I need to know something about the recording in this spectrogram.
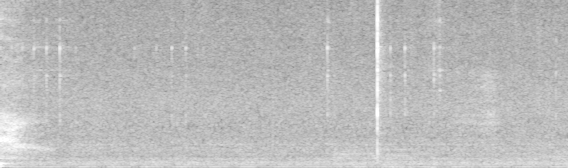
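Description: Metal parts click and clink as a hub is fitted onto an axle.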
